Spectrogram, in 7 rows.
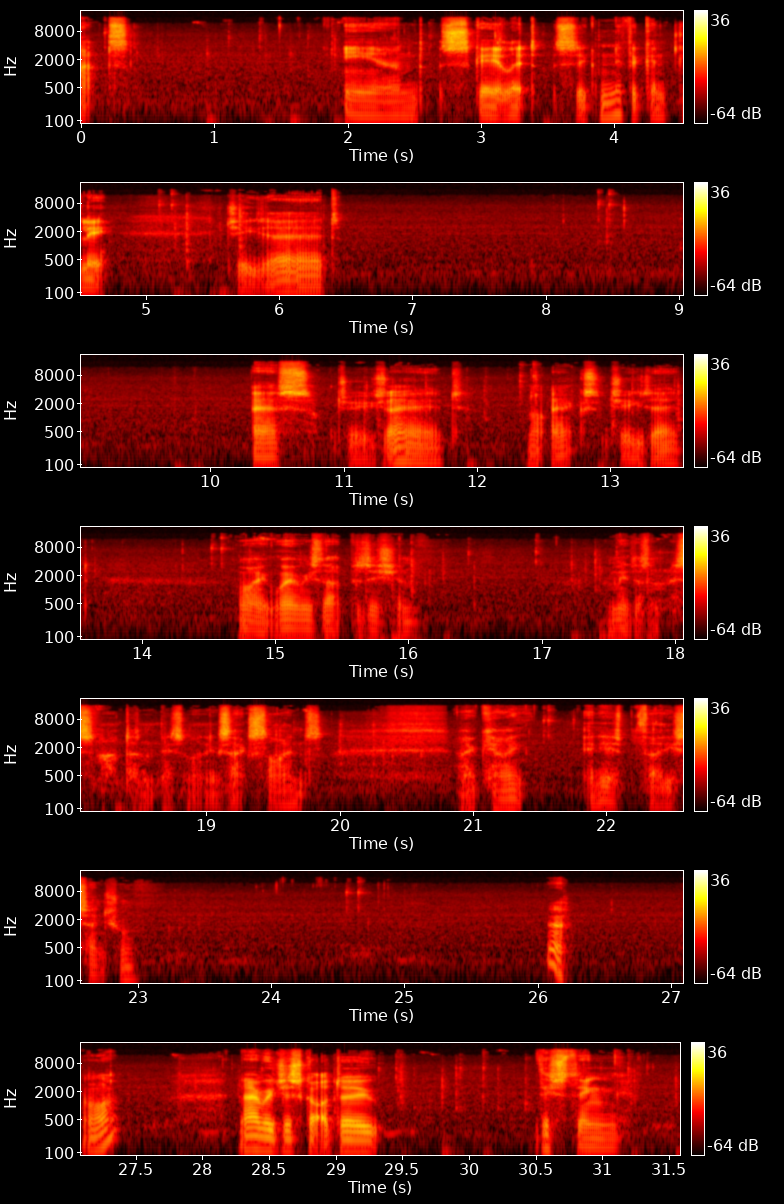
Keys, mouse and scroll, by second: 0.0 g, 1.0 middle click, 1.2 middle click, 2.2 middle click, 2.3-2.6 scroll, 3.7 s, 5.5 g, 5.8 z, 9.0 scroll, 10.0 s, 11.4-13.4 typing, 13.9 scroll, 15.1-15.6 scroll, 15.8 typing, 18.1 middle click, 18.4 middle click, 18.5 middle click, 19.9 middle click, 20.2 middle click, 20.3 middle click, 20.5 middle click, 20.6 middle click, 22.4-22.8 scroll, 25.8 middle click, 25.9 middle click, 27.1 middle click, 27.4 middle click, 27.5 middle click, 28.0-28.6 scroll, 29.1 1, 29.9-30.3 middle click, 30.5 middle click, 30.7 middle click, 30.8 middle click, 30.8 middle click.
